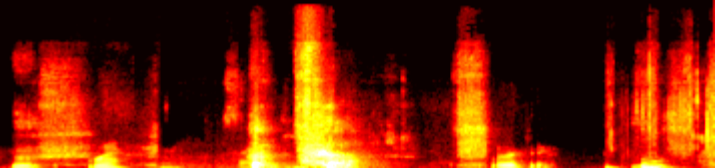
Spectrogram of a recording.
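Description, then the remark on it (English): A sharp sneeze bursts out in the middle of conversation, a loud noisy blast set between stretches of people talking. “Bless you.”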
